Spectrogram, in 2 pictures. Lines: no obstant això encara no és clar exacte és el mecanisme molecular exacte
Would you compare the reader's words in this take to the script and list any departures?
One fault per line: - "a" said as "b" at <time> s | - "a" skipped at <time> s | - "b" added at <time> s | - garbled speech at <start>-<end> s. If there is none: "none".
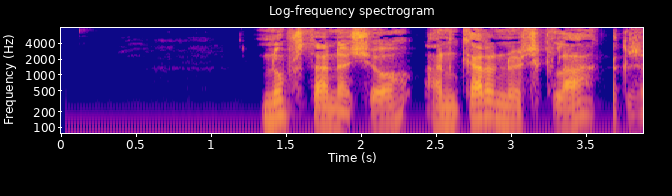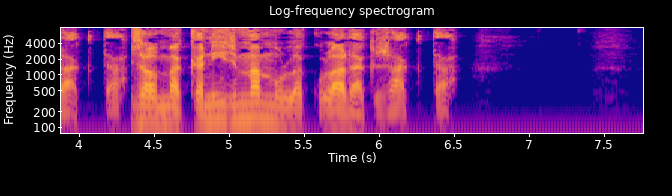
none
